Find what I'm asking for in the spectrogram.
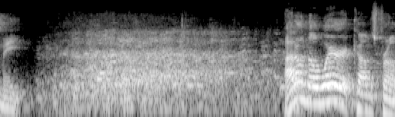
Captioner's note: audience laughing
